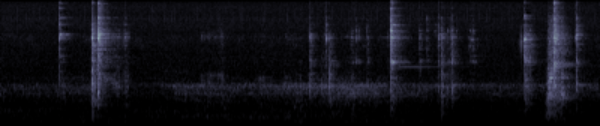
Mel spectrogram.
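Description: Sharp stainless-steel clinks and knocks as a spanner works the jacking-plate nut and the end cap of a membrane pressure vessel is eased out of its housing. There are a few separate knocks, the loudest about a second in and near the end, over a faint steady hum.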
